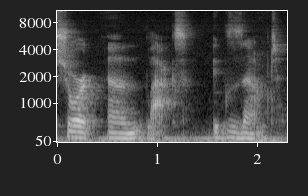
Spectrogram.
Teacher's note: I have this lax I vowel. It sounds kind of like it's the same vowel as in did and in, and it's short and unstressed. And then the where my stress starts is on my Z sound, exempt.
